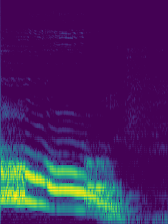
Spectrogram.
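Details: Kombai dog, apparently named Vaisu, producing a strong, tonal howl that holds a steady pitch and then drops in two steps before fading into low rumbling noise.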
